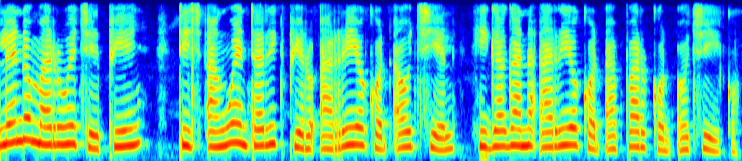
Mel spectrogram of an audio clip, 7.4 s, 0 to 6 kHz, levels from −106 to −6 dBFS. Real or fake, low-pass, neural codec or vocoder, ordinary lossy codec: real; 5.4 kHz; none; none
